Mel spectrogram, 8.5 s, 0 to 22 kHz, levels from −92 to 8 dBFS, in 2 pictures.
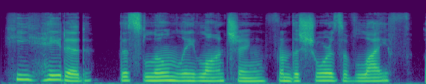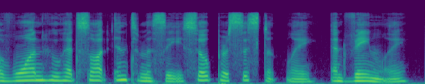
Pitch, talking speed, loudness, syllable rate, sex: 170 Hz, 140 wpm, -18 LUFS, 4.3 syllables/s, female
